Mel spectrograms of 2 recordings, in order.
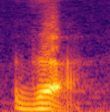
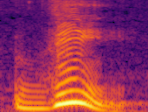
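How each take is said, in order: First: The word ends in a short uh vowel. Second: The word ends in a long ee vowel. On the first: The next word starts with a consonant. "It's written T H E and it's pronounced the. And this is before consonants" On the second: The next word starts with a vowel. "they are pronounced uh, as the before vowels"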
